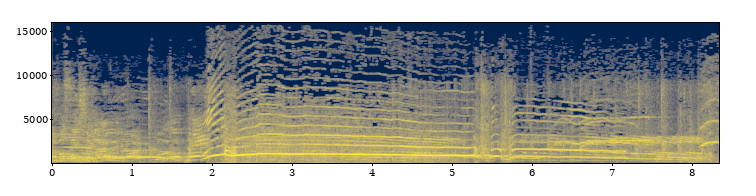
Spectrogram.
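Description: A group of young people screaming in excitement over chatter. About two seconds in, one long high scream rises sharply and then sags slowly in pitch for about three seconds; a second, lower scream follows, also falling.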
